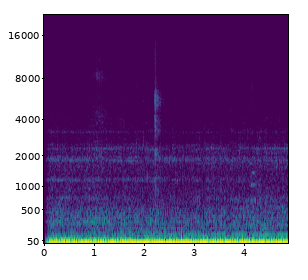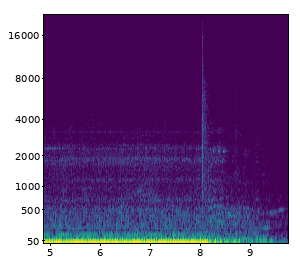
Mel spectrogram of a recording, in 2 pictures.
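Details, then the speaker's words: Electrolux dryer running: a deep, steady low rumble with a faint regular throb, caused by lint built up in the blower wheel and housing; cleaning out the lint fixes it without parts. "today we have the classic Electrolux dryer that's rumbling and this is due to a bunch of lint that's built up in the blower housing so pretty easy to fix doesn't require any parts"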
